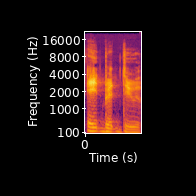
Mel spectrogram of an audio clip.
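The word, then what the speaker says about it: 8BitDo: know like officially it's 8bit do though but I think they're just covering it up it's actually supposed to be dough there's just no Hey, your controllers are so similar to Nintendo controllers.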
